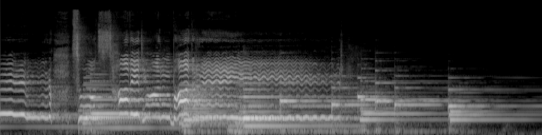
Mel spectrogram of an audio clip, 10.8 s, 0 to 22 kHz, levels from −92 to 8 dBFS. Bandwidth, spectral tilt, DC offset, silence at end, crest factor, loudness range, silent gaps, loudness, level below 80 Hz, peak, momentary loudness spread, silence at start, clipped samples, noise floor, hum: 10 kHz; -5 dB/octave; under 0.1%; 0.7 s; 16 dB; 11 LU; none; -21 LUFS; -50 dBFS; -4 dBFS; 19 LU; 0 s; under 0.1%; -49 dBFS; none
